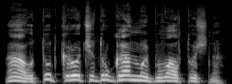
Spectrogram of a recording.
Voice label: scav mutter, voice; Escape from Tarkov; scav6

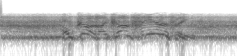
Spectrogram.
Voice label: eng searchlite mood med, speech eng; War Thunder

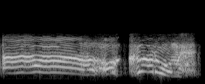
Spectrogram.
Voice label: damaged pilot, speech hun; War Thunder

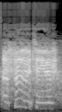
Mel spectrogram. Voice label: voice message yes, english; War Thunder

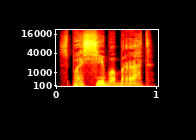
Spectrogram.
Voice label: voice sov infantry

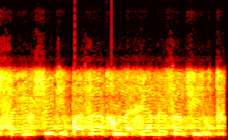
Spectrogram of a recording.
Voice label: landing, dialogs russian; War Thunder

